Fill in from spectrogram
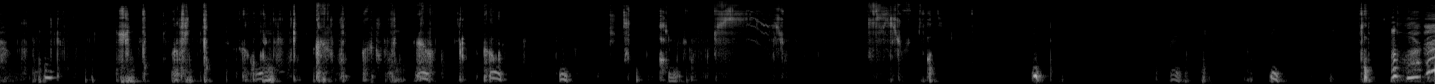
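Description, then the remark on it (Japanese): Wet chewing with crisp crunching bites, dense and rhythmic for the first several seconds, then slowing into scattered, quieter chews and clicks with short pauses between them. “もぐもぐして”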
